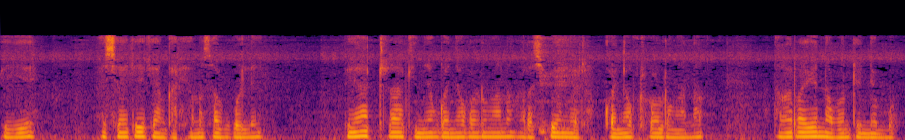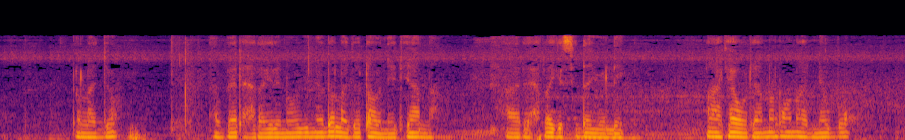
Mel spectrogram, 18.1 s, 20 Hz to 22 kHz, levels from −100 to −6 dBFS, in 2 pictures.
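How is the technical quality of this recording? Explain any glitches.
The quality is noticeably compromised, with constant codec damage and one brief glitch.

All the way through, the speech sounds rough and grainy, with noise filling the gaps between harmonics and a thin, somewhat synthetic top end. That's likely low-delay AAC compression (AAC-ELD), whose short frames resolve pitch poorly and spend bits fast. The damage fits a rate of around 32 kbps.

Around 13.91 to 13.96 s there's a short smeared, phasey patch. That's AAC frame loss with concealment: the decoder lost what sounds like a single frame and patched the gap by reusing the last good spectrum with scrambled detail, so about 50 ms comes out noisy instead of clean.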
